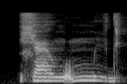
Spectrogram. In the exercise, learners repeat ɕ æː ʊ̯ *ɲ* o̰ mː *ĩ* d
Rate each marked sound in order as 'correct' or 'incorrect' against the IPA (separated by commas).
incorrect, incorrect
